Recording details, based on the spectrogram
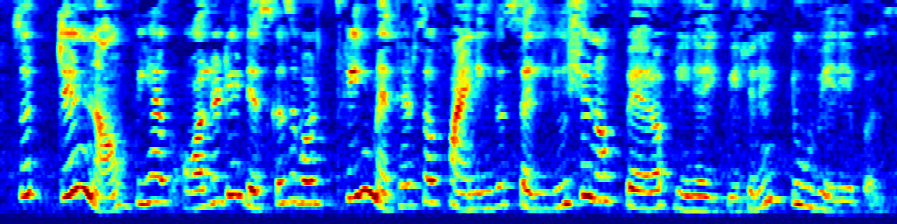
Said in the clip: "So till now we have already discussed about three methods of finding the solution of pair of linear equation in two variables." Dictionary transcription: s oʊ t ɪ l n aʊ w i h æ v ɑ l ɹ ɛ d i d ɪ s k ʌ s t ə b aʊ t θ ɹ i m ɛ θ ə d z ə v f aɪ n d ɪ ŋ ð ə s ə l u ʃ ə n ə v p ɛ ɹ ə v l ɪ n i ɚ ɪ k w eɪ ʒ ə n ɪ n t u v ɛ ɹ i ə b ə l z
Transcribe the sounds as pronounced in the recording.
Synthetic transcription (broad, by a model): s oʊ t ɪ l n aʊ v i h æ v ɑ l ɹ ɛ d i d ɪ s k ʌ s t ə b aʊ t t ɹ i m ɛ t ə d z ə v f aɪ n d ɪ ŋ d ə s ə l u ʃ ə n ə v p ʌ ɹ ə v l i n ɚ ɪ k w eɪ ʃ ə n ɪ n t u v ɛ ɹ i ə b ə l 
